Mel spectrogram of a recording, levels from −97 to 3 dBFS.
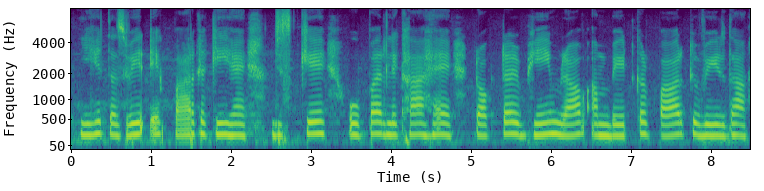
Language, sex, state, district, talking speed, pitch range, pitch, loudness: Hindi, female, Uttar Pradesh, Lalitpur, 105 wpm, 195-215 Hz, 205 Hz, -15 LUFS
